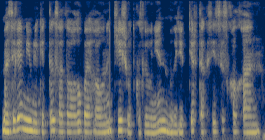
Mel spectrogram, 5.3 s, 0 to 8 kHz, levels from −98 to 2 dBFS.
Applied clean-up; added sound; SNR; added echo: none; none; none; none.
